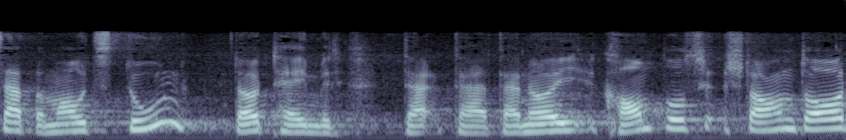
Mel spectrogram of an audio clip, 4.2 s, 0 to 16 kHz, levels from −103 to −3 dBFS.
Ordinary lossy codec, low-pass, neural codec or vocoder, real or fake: none; 7.2 kHz; none; real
